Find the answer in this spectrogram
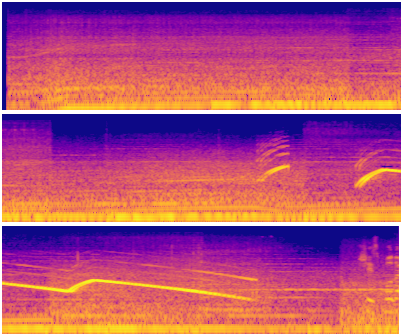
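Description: Police car siren sounding a short rising whoop, then two loud wails, each rising quickly and falling slowly, over a low steady hum.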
